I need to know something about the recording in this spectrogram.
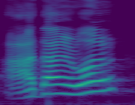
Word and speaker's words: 아달월: 마지막 달이 아달월이에요 예 아까 우리 전선이 이달 월이라고 읽었는데 아달 월이 마지막 달이에요 이 아달월이라고 하는 마지막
